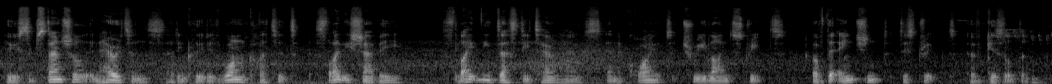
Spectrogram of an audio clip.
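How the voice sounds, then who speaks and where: A man narrates in a lyrical, scripted storytelling style. His voice is very deep with a gravelly creak, and his delivery is measured. Clear background noise sits under the voice. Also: a little mellow, low-quality recording.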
